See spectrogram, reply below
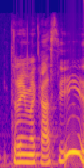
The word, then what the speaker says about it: Terima kasih: Terima kasih is thank you. – Oh, I know. Terima kasih.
